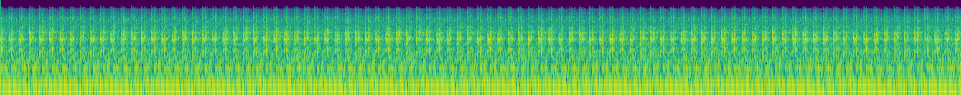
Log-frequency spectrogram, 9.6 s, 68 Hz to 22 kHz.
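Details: 1982 Catalina 30 sailboat diesel at steady, even idle with no knocks or misses, first start after replacing a blocked exhaust manifold, rebuilding the water pump and refitting thermostat, hoses and Aqua-Lift return line; runs healthy.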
